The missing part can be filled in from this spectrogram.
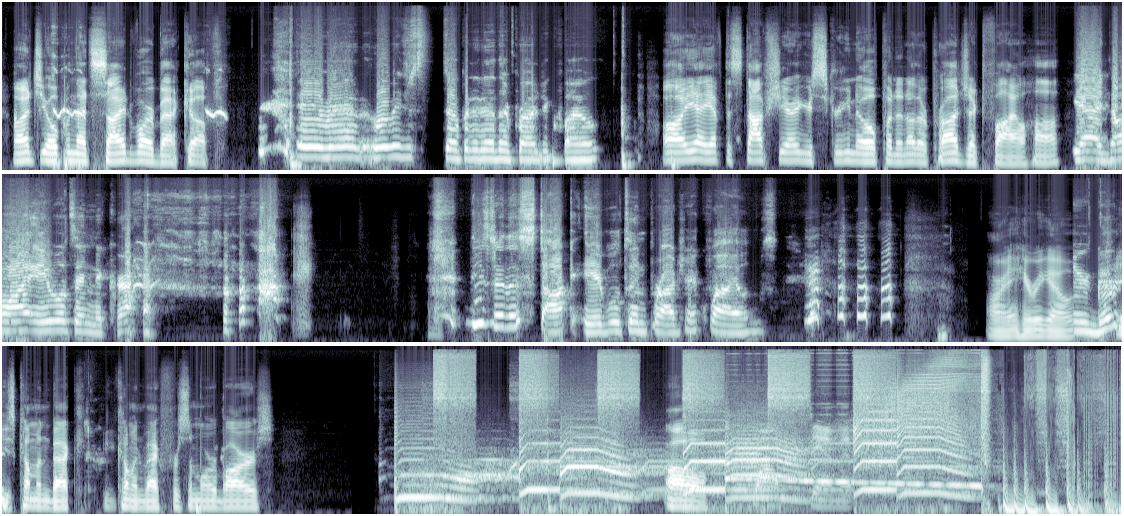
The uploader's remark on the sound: "it's all stock tracks through discord's terribly distorted screen sharing audio."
